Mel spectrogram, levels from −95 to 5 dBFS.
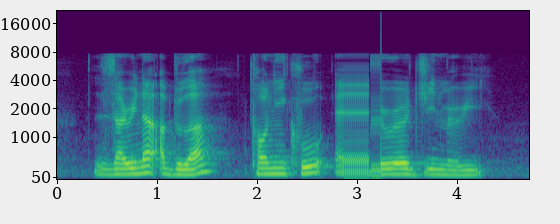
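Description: From 2.87 to 3.23 s, new audio likely stopped arriving in time, so the playback repeated a short buffer of roughly 20 ms over and over. That is robotic sound from repeated short buffers: the speech becomes a rigid, metallic 50 Hz buzz throughout.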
